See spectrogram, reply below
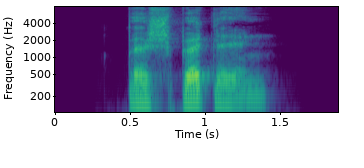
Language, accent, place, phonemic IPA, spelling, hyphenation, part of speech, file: German, Germany, Berlin, /bəˈʃpœtl̩n/, bespötteln, be‧spöt‧teln, verb, De-bespötteln.ogg
- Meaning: to make fun of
